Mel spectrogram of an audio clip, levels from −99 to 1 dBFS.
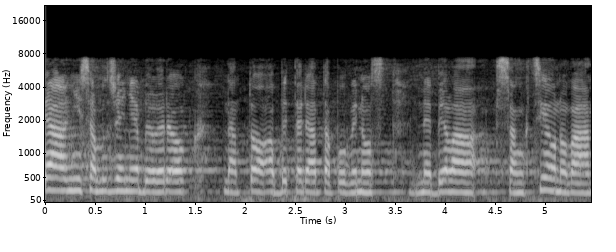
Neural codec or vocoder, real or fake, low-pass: codec, 16 kHz, 8 kbps, FreqCodec, larger model; fake; 7.2 kHz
